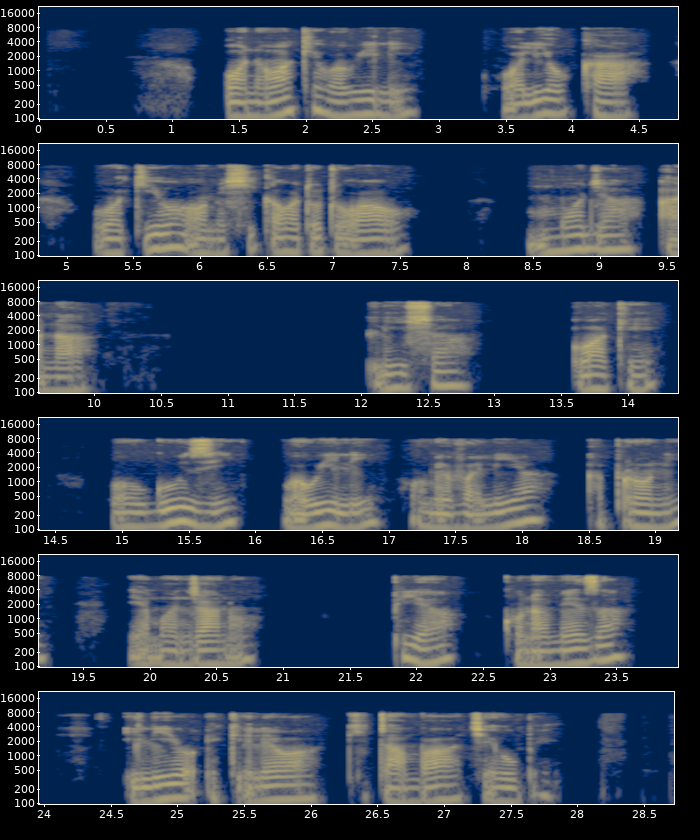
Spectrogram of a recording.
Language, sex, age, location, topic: Swahili, male, 18-24, Mombasa, health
